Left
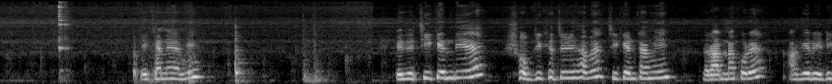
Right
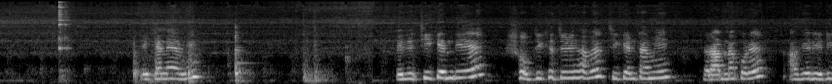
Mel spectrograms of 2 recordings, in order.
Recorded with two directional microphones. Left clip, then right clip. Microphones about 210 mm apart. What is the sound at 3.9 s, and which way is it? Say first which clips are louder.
Speech: left 2 dB; 45° left (ahead or behind).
